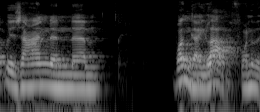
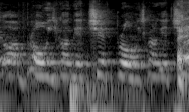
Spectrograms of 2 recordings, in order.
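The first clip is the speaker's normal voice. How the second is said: high-pitched imitated London street accent; Top Boy street accent; 7 semitones higher than usual. Local kid copying Top Boy, mock London street accent. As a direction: mimic a kid's put-on London accent. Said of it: "Accents changed overnight".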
